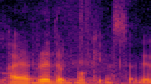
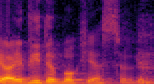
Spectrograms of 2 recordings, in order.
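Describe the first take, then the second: First: The word read has a short e vowel. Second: The word read has a long ee vowel. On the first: The speaker calls it right. "The sound changes" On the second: The speaker calls it wrong. "Don't say"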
